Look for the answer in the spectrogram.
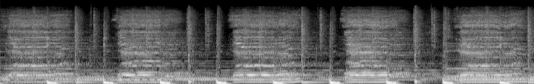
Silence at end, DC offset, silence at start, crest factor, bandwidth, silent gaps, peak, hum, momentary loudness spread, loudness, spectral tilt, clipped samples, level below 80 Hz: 0 s; under 0.1%; 0 s; 10 dB; 15.5 kHz; none; 0 dBFS; none; 5 LU; -12 LUFS; -5 dB/octave; under 0.1%; -14 dBFS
